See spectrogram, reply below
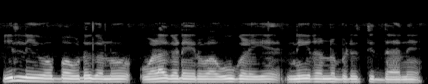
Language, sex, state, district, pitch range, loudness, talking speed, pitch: Kannada, male, Karnataka, Koppal, 125-135 Hz, -13 LUFS, 110 wpm, 130 Hz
